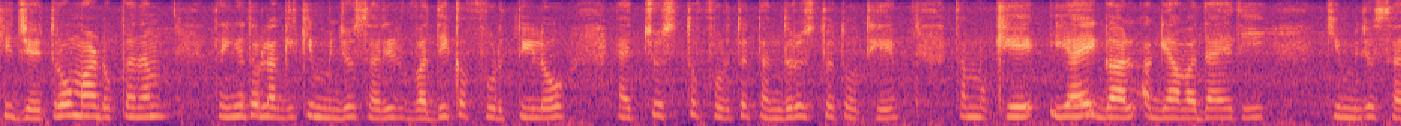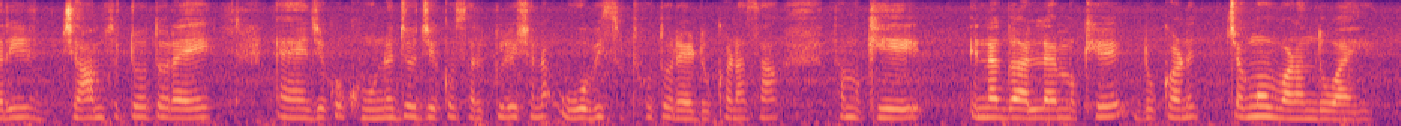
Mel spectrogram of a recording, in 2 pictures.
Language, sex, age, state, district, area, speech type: Sindhi, female, 30-45, Gujarat, Kutch, rural, spontaneous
